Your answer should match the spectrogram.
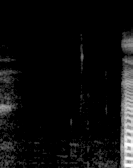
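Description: Near silence, broken by one faint tick about a second in. A man's voice starts near the end.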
